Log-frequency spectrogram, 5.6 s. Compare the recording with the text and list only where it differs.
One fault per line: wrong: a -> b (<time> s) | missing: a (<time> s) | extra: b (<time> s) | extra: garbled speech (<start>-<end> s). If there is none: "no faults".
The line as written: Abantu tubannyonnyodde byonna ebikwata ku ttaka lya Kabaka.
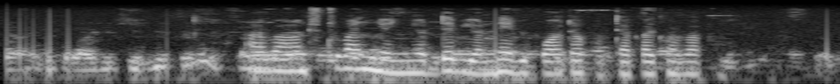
missing: lya (4.3 s)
